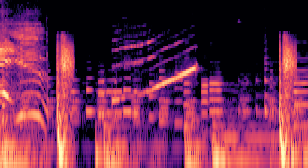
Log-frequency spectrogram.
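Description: Cartoon-style comedy sound effects over background music: a wobbling boing at the start, a loud whack just under a second in, a rising whistle glide, and a second whack near the end.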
